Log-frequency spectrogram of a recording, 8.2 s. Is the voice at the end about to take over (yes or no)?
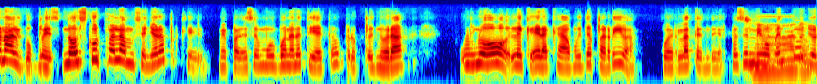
no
